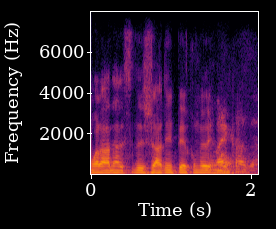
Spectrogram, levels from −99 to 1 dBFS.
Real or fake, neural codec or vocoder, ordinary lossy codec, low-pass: fake; codec, 44.1 kHz, 7.8 kbps, DAC; Opus, 24 kbps; 7.2 kHz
